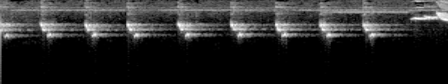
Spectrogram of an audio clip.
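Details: Samyong recorded for training songbirds: a harsh, ringing note repeated about every half second, eight times at a steady pace, then a rising squeal at the end.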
